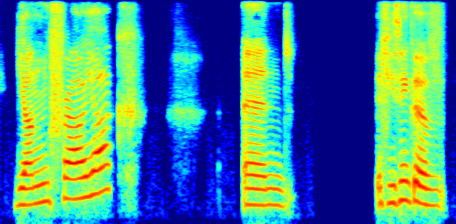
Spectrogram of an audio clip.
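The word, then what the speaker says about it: Jungfraujoch: Europe is also known as young fra yak and if you think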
